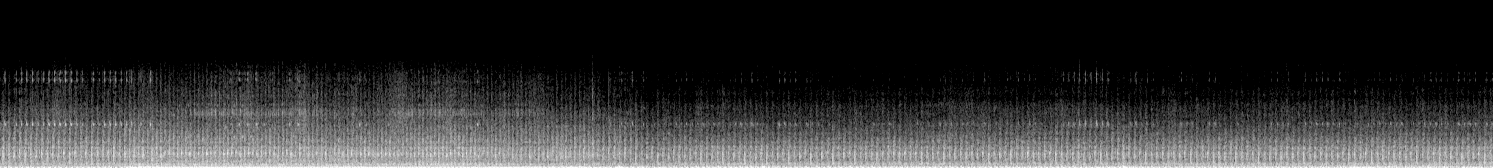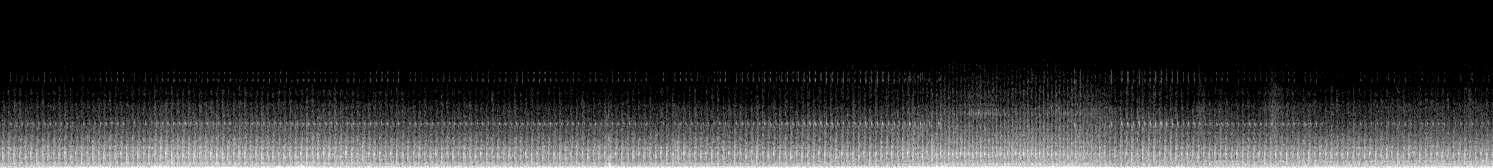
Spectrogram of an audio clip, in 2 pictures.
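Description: Vehicle engine idling close by, a steady hum with a deeper low rumble that swells twice, a couple of seconds in and again past the twenty-second mark.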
